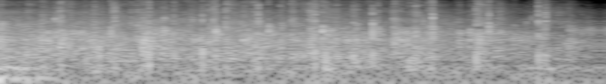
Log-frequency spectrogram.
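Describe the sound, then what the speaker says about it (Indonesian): A crowd applauds steadily at the opening of a Ministry of Public Works regional consultation, dense clapping filling the room without a break from start to finish. "Ibu Diana Kusumasudi, tepuk tangan juga untuk beliau"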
